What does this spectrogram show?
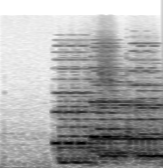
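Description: A bright electronic telephone ringtone jingle, used in a studio to mark a phone call coming in or going out, bursts in after a brief hush, playing a loud melodic run of synthetic tones with no voices over it.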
